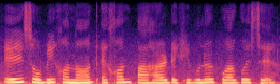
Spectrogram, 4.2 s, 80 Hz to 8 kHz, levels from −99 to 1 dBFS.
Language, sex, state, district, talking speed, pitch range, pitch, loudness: Assamese, female, Assam, Kamrup Metropolitan, 100 wpm, 255-280 Hz, 270 Hz, -13 LUFS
